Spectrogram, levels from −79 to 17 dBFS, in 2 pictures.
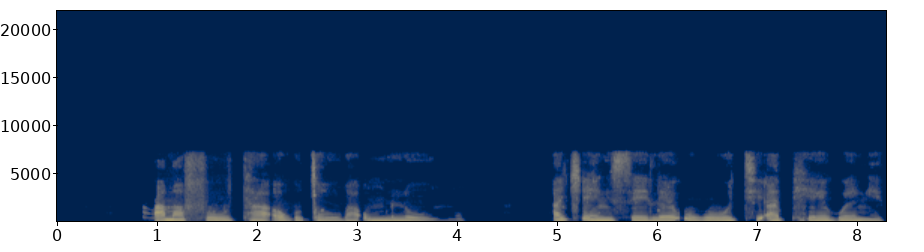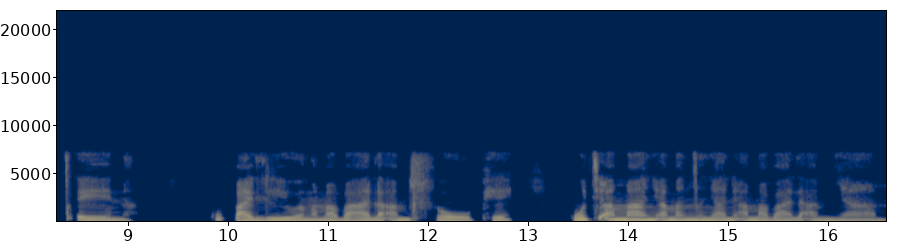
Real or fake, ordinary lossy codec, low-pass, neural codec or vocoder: real; AAC, 64 kbps; 7.2 kHz; none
